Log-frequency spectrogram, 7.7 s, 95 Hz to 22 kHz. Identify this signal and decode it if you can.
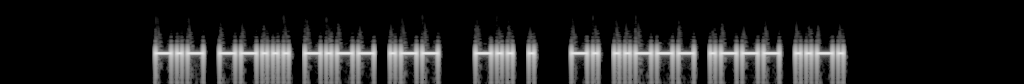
Morse code, heard as a keyed tone, about 30 wpm, 700 Hz. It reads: K7YW DE N2JF
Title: USA Callsign DE Callsign - 4 Characters - 30wpm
